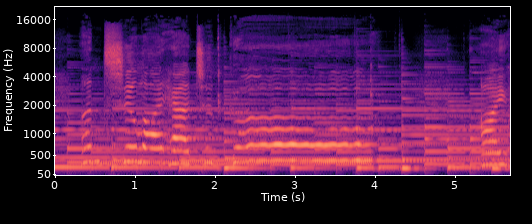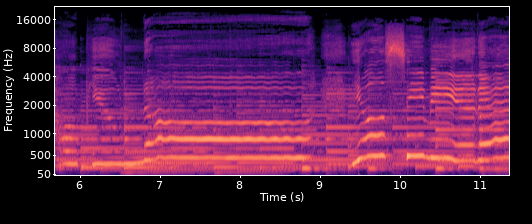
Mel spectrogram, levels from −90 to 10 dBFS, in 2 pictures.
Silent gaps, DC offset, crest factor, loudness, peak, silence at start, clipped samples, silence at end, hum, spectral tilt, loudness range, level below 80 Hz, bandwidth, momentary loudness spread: none; under 0.1%; 14 dB; -16 LUFS; 0 dBFS; 0 s; under 0.1%; 0 s; none; -3.5 dB/octave; 5 LU; -74 dBFS; 17.5 kHz; 10 LU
